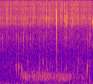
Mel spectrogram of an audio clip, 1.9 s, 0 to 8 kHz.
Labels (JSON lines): {"label": "biophony, growl", "recorder": "SoundTrap 600 or HydroMoth"}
